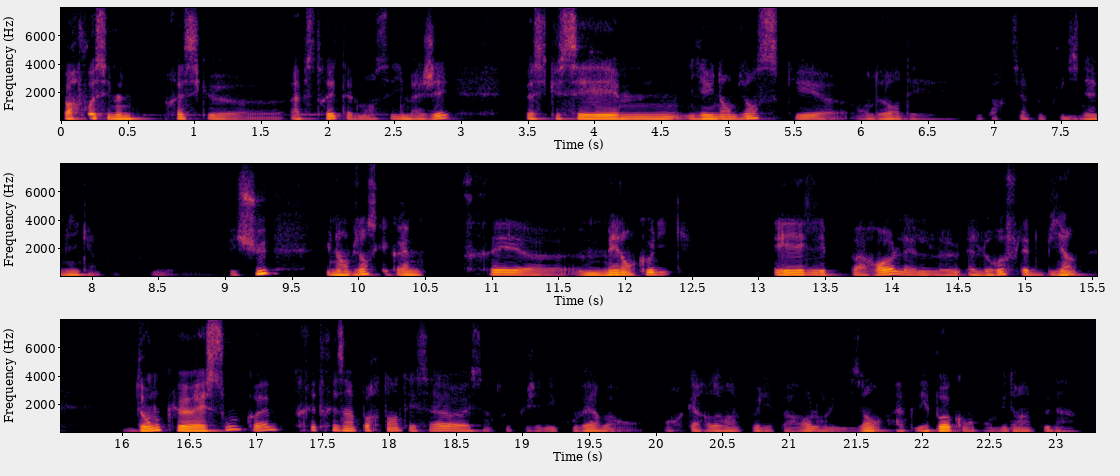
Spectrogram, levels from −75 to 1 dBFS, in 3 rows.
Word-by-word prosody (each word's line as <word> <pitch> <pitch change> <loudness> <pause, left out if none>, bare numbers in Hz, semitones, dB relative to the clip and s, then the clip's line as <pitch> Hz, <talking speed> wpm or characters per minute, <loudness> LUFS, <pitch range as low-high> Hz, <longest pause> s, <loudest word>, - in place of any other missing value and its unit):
Parfois 140 +2 +3
c'est 155 -2 -2
même 125 -1 +4 0.2
presque, 135 -1 -4
heu, 115 -2 -5 0.4
abstrait 135 +3 0
tellement 120 -6 -9
c'est 130 0 -12
imagé 120 +8 -1 0.5
parce 125 -2 -3
que 135 - -7
c'est, 130 0 +6
mmh, 130 0 0
il 130 -3 -5
y - - +3
a 130 - +6
une 130 - +3
ambiance 145 +6 -1
qui 130 0 -5
est, 125 - -4
heu, 110 - -14 0.2
en 115 - -13
dehors 120 +1 -5
des 105 -3 -19 0.3
des 115 - -24
parties 125 - -25
un - - -13
peu 115 -1 -22
plus 120 - -23
dynamiques, 115 +3 -4
un 120 - -14
peu 125 - -39 0.2
plus, - - -23
heu, - - -25 0.4
pêchues, 195 - +4 0.4
une 125 -2 +3
ambiance 145 +10 +3
qui - - -17
est - - -16
quand 135 - -5
même 115 -1 +2 0.3
très, 150 -1 +4
heu, 115 -4 -4
mélancolique 145 +5 +2 0.6
et 140 0 +7
les 140 -3 0
paroles 130 +6 +2
elles, 120 -3 -4
heu, 115 +5 -5
elles 120 -2 -4
reflètent 150 -2 0
bien, 125 +2 0 0.6
donc, 140 +7 +3
heu, 140 -2 +9
elles 130 0 +6
sont 200 - -2
quand 165 -7 -2
même 190 +4 -2
très, 180 - -8
très 165 -3 -5
importantes 150 0 -4
et - - -6
ça, 140 +3 -2
ouais, 125 - -3
c'est 125 -2 -14
un - - -19
truc 135 +5 -25
que 115 - -21
j'ai 110 - -16
découvert, 110 +4 -6
bah, 110 - -8
en - - -23 0.2
en - - -19
regardant 115 -1 -8
un 115 - -8
peu 115 +2 -13
les 110 -1 -10
paroles. 115 +5 -7
En 115 - -11
les 105 - -13
lisant, 120 +6 -3
à 115 - -11
q - - -27
à 130 - -8
l'époque, 130 +1 +5
en 120 +1 -11
en 110 - -20
m'aidant 110 +1 -9
un 110 - -9
peu 120 +3 -11
d'un 100 -4 -16
125 Hz, 235 wpm, -25 LUFS, 115-140 Hz, 0.6 s, heu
